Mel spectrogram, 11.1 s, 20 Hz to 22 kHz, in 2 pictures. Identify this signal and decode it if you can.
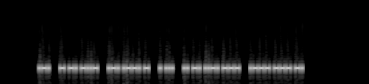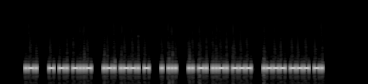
Morse code, heard as a keyed tone, about 42 wpm, 700 Hz. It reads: R TNX RPT ES INFO JON R TNX RPT ES INFO JON
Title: Speed-Racing Common QSO Phrases - 35wpm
